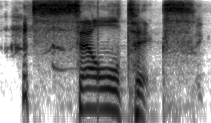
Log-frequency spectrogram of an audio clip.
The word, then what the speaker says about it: Celtics: team oh the Boston Celtics why is it a soft C that's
